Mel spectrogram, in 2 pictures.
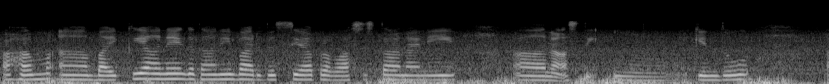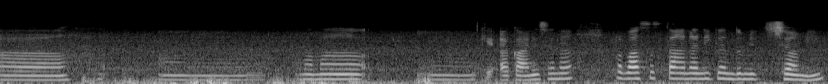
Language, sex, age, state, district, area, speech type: Sanskrit, female, 18-30, Kerala, Thrissur, rural, spontaneous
